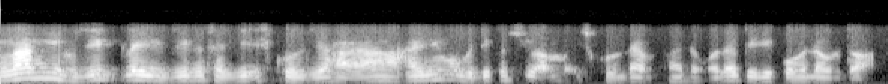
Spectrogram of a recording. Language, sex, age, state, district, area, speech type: Manipuri, male, 30-45, Manipur, Senapati, rural, conversation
